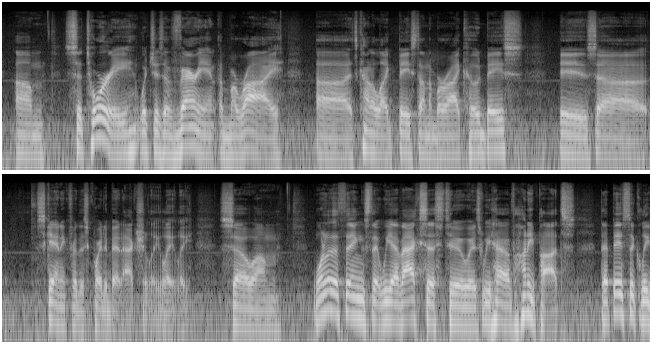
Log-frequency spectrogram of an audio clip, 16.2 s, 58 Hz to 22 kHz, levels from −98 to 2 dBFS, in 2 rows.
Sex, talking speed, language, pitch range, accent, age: male, 170 wpm, English, 95-120 Hz, American, 40-59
